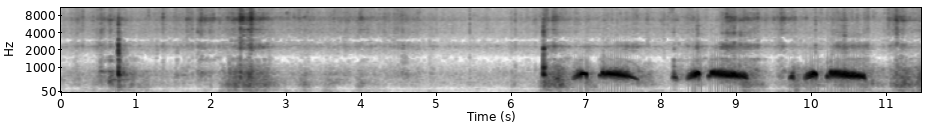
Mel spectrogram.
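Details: Spotted dove used as a lure to draw wild doves: after six quiet seconds with faint knocks, several short coos then longer drawn-out coos, each slightly falling, with soft background noise.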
